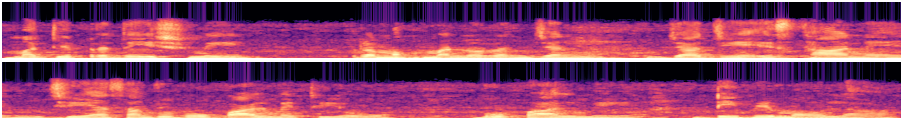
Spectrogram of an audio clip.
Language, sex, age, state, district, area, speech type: Sindhi, female, 30-45, Madhya Pradesh, Katni, urban, spontaneous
